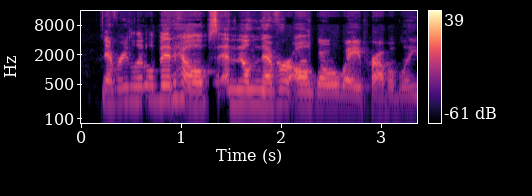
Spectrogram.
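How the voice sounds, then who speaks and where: With a Midwestern US accent, the speaker talks at a moderate pace with lively intonation. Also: woman. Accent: US Midwest. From US Midwest, Illinois. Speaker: genealogy livestream host. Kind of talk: casual chat.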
